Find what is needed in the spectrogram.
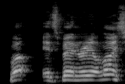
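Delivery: put-on cheerful goodbye in a New Zealand accent. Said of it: "so it just became a New Zealand accent".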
